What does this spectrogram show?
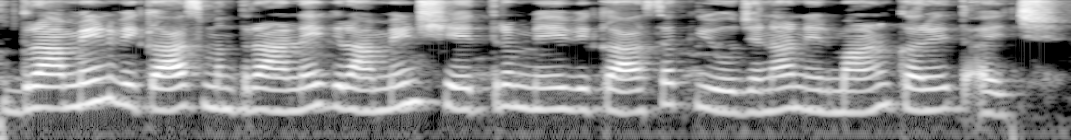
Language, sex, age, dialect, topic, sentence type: Maithili, female, 51-55, Southern/Standard, agriculture, statement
